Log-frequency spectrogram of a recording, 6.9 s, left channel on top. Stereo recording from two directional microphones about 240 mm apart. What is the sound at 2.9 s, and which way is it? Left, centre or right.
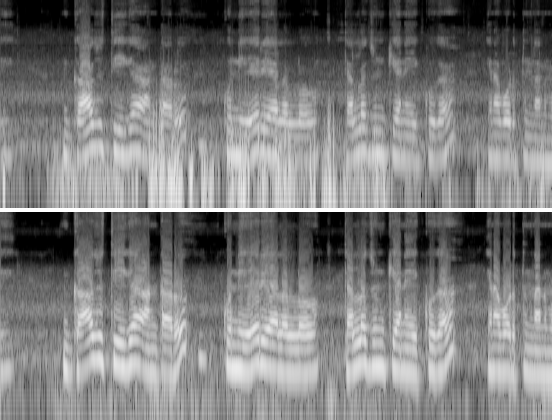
Speech, right.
